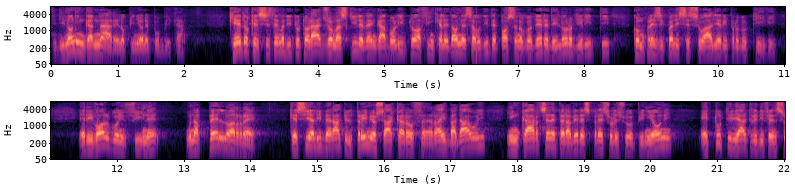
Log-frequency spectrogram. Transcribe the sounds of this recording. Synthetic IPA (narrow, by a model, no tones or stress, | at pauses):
id̪inoniŋɡanːaːɾelopinjoːnepubːlika̰ | k̟jɛːd̪okeilsist̪ɛːmad̪it̪ut̪oɾad͡ʒːomask̟iːlevɛŋɡaːboliːt̪oafːiŋkeled̪ɔnːesawd̪iːt̪epɔsːanoɡod̪eːɾed̪ejloːɾod̪iɾit̪ːi | kompɾeːzikwelːisesːuaːlierːipɾod̪ut̪ːiːvḭ | erivɔlɡoiɱfiːne | unapːɛlːoarːɛ | kesːiːalibeɾaːt̪oilpɾɛːmjosakaɾofrajbad̪awi | iŋkart͡ʃeɾepeɾaveːɾeːspɾɛsːolesuːeopinjoːni | et̪ːut̪ːiʎialt̪ɾid̪ifens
